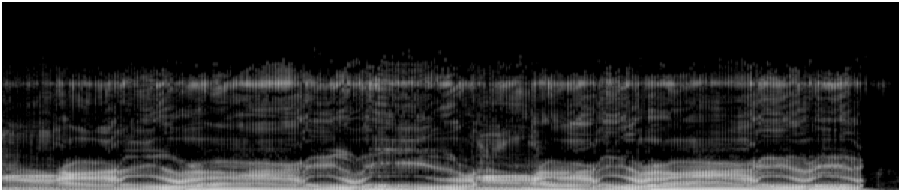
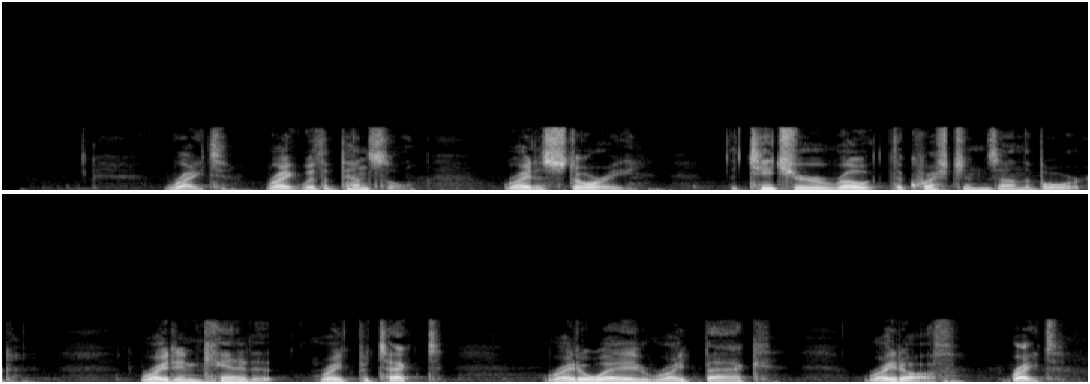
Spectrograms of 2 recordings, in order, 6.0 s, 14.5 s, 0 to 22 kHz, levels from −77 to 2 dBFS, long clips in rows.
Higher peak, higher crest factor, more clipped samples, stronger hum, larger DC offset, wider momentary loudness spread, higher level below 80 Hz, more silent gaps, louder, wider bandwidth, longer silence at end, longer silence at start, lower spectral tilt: about the same, 0 dBFS vs 0 dBFS; about the same, 18 dB vs 16 dB; neither; neither; neither; second, 5 LU vs 18 LU; about the same, -34 dBFS vs -38 dBFS; neither; second, -19 LUFS vs -16 LUFS; first, 14.5 kHz vs 7.6 kHz; about the same, 0.2 s vs 0.2 s; second, 0 s vs 1.1 s; about the same, -7 dB/octave vs -6 dB/octave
